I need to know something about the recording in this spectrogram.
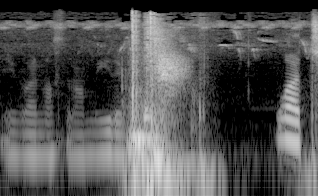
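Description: A pickaxe strikes with a heavy thud.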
